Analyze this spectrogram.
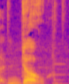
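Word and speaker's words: dō: Uh, do. Okay, let's just go with that. D O. Uh, in Japanese, it's pronounced do, so it's way.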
